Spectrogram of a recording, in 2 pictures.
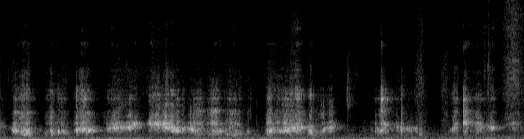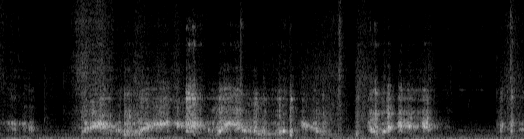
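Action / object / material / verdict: scrape / ribbed glass candle jar filled with wax / glass / none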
